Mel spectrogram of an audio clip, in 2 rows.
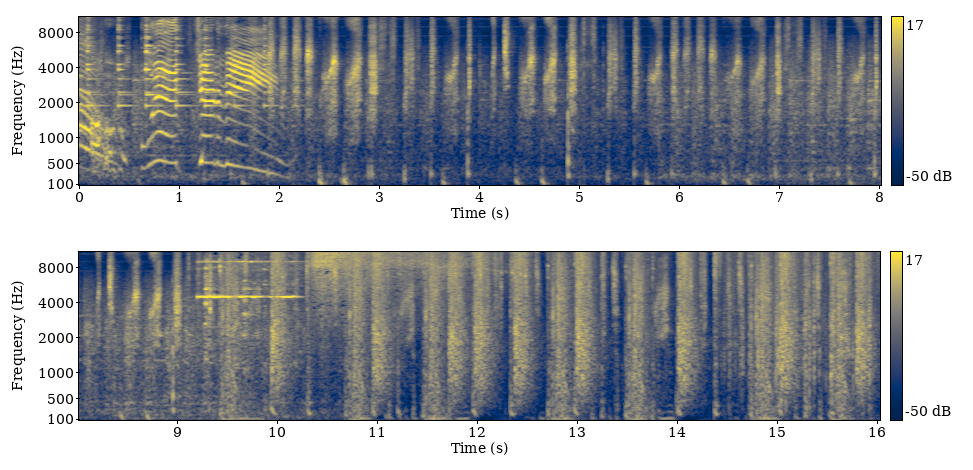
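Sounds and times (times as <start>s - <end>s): beatboxing drum sounds: 0.4s - 16.0s.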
